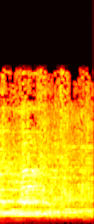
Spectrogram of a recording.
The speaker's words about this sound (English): Oh, your clap is very anemic. Anemic. Your clap. Your clapping is anemic. Wow. Why don't you add shouts to your clapping when you clap?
